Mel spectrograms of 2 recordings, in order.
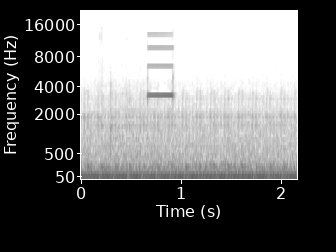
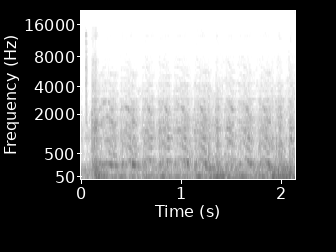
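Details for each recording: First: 2003 Peugeot 307 2.0 HDi diesel, just started after programming a new transponder to replace a lost one: a steady, even diesel idle with a low thrum and one short electronic beep early on. Normal idle. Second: 2003 Peugeot 307 2.0 HDi diesel, lost transponder, being started after programming a new transponder: repeated slow cranking pulses about twice a second before it finally catches; long crank before start.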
